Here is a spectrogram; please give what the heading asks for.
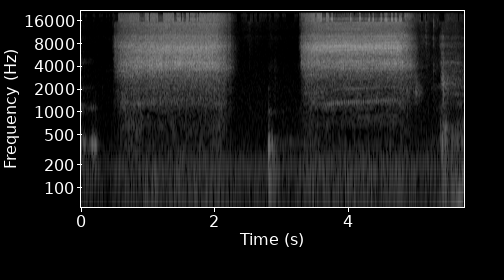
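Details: Original motor of an old Lima Class 40 model locomotive, after servicing and ultrasonic cleaning: two runs of harsh, high buzzing whirr, loud for its size and rough; the replacement chassis motor proved much quieter and was used instead.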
